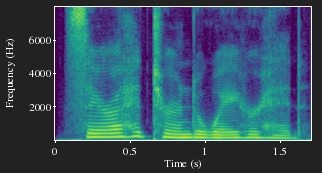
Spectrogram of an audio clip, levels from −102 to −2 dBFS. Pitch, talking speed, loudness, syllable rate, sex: 185 Hz, 210 wpm, -17 LUFS, 5.7 syllables/s, female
